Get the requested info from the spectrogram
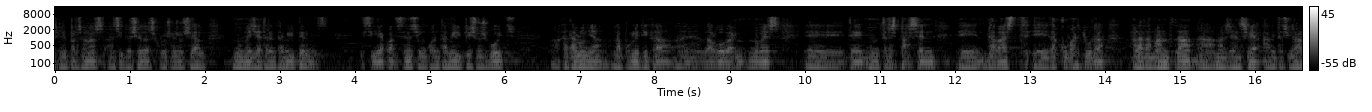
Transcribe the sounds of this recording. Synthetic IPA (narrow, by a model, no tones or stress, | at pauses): zmilpəɾsonəzənsit̪uasioðəsklusjosusialˠ | numezjat̪ɾɛnt̪əmilˠpims | isiakwat̪ɾəsensiŋkwant̪əmilˠpizuzβujt͡s | əkat̪aluɲələpulit̪ikəðəlˠɣ̞uβɛɾnːumez | t̪eunt̪ɾɛspəɾsen | d̪əβast̪ðəkuβəɾt̪uɾəː | ləðəmand̪ðədəːməɾʒɛnsiəʔːβit̪asjuna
